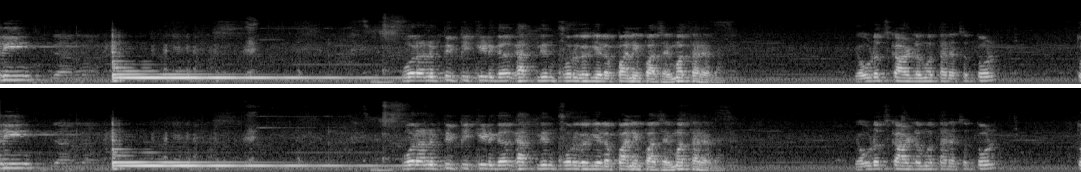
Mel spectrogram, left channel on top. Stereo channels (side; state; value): both; normal; correlation 0.70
